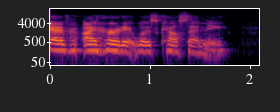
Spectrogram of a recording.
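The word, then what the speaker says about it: chalcedony: calcedney. Uh, six and a quarter. Six and a quarter. I always said it with the ch with a ch sound. I never knew it was actually K.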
